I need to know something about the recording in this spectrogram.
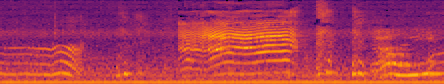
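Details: Baby: short, rising and falling whiny infant cries with one longer wail over a steady low hum.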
